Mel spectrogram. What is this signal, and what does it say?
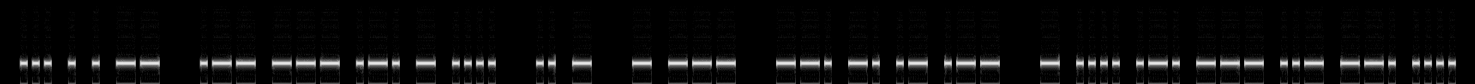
Morse code, heard as a keyed tone, about 20 wpm, 1000 Hz. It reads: SEEM WORTH IT TO GNAW THROUGH
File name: qotdfiles / 20wpm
